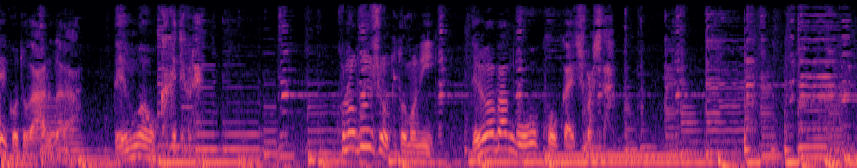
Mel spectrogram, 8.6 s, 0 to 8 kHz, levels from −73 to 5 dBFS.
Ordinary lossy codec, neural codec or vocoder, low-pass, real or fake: none; none; 7.2 kHz; real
